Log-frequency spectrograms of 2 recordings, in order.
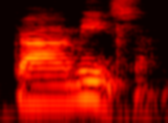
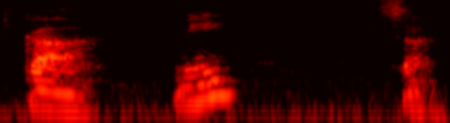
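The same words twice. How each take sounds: First: Said in the usual way. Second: Camisa very slowly and softly, ca... mi... sa with long gaps; syllable by syllable. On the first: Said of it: "Por ejemplo". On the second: Shown as a demonstration. Teacher writing a three-syllable word, camisa slowly split into ca, mi, sa. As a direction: break camisa into three quiet, separate syllables. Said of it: "Tres golpes de voz".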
